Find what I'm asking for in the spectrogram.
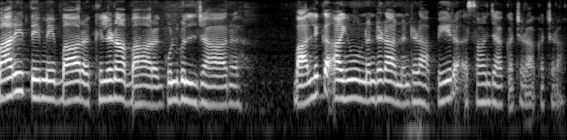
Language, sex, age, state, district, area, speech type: Sindhi, female, 45-60, Maharashtra, Akola, urban, spontaneous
